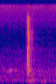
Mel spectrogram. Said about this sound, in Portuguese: Irrita-me o som da condescendência. Irrita-me o tic-tac do relógio enquanto espero por ti.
